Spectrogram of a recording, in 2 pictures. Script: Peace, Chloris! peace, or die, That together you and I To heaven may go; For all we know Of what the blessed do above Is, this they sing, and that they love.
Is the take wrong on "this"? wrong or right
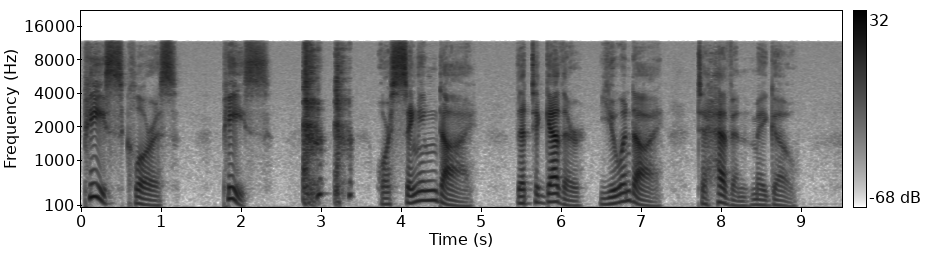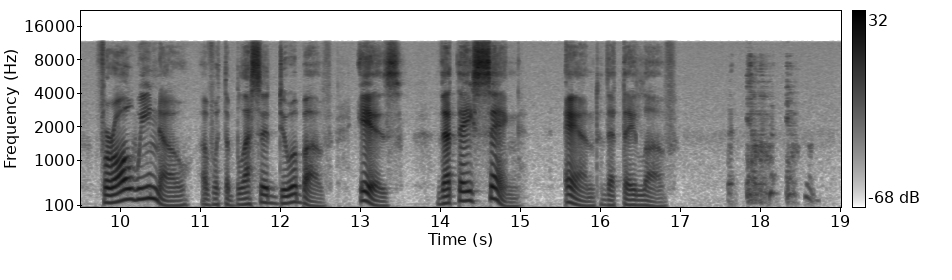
wrong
